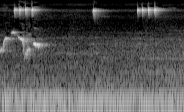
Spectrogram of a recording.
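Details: Blue-crowned hanging parrot, a champion bird, giving its 'nagih hutang' style song: rising squeaky slurred notes, then rapid bursts of piercing high ticks, a lone high note, and another rapid high burst.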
